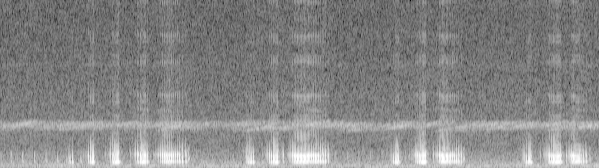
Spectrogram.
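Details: In spring in Ottawa County, Michigan, a frog gives low, grunting croaks in clusters of two to four, about once a second, over a steady high insect-like whine and background hiss.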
